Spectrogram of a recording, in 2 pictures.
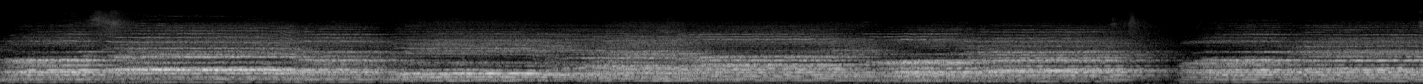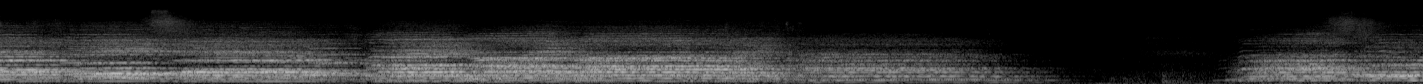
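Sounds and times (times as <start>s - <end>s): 
chapel choir singing: 0.0s - 24.8s, 26.4s - 28.4s.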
